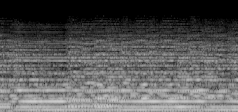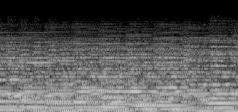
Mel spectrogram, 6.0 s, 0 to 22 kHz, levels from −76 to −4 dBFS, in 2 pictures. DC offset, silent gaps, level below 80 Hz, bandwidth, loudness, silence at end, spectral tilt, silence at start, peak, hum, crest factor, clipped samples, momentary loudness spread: under 0.1%; none; -34 dBFS; 12.5 kHz; -20 LUFS; 0 s; -5.5 dB/octave; 0 s; -6 dBFS; none; 14 dB; under 0.1%; 2 LU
